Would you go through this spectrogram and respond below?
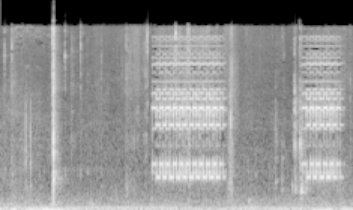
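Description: A telephone rings for an incoming call on a Korean stock-market phone-in show: two loud, bright electronic trilling bursts, each about a second long, separated by a short gap over quiet studio background.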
